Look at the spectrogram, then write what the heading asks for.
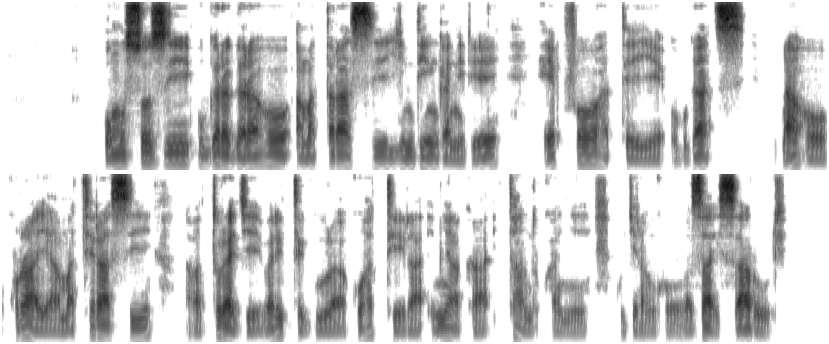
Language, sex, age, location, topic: Kinyarwanda, male, 25-35, Kigali, agriculture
